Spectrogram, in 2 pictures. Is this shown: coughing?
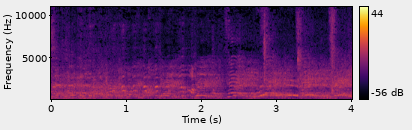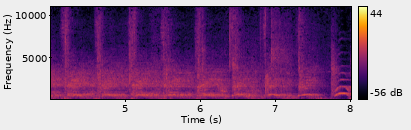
no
